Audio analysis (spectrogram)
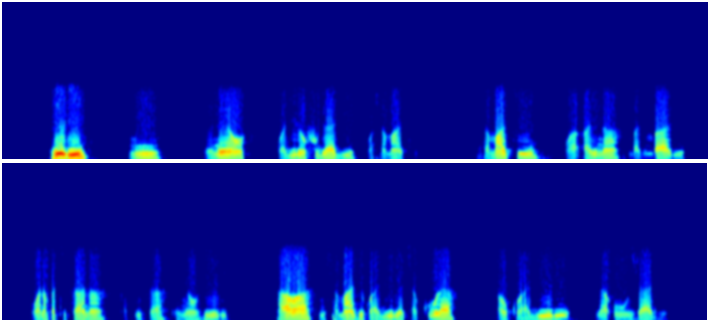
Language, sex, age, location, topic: Swahili, male, 25-35, Dar es Salaam, agriculture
